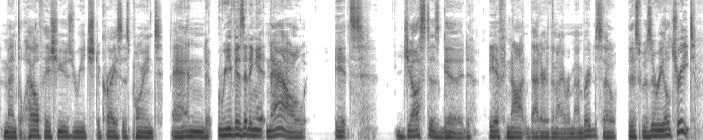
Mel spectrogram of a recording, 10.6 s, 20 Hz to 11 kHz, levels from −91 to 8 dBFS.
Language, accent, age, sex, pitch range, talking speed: English, American, 30-49, male, 105-140 Hz, 155 wpm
